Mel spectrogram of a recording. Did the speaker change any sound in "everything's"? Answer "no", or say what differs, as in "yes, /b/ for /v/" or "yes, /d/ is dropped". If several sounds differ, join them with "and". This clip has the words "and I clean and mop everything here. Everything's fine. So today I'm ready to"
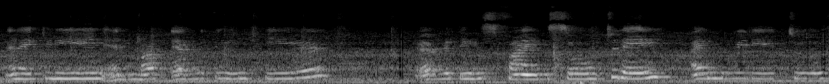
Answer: yes, /s/ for /z/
